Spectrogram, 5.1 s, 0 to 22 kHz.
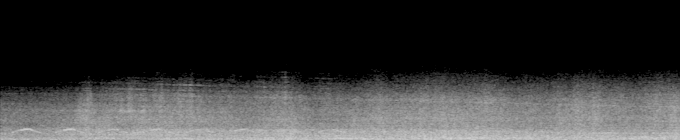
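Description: A Royal Air Maroc Boeing 737 Max jet at London Heathrow, a loud steady roar of jet engines filling the whole stretch with a faint whining tone sliding over the rumble, no pause or letup.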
